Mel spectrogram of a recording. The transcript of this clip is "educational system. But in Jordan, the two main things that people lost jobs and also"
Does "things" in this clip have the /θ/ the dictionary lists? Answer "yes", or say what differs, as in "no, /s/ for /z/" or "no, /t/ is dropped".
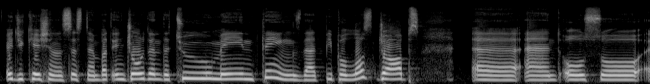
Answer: yes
